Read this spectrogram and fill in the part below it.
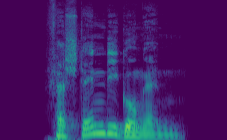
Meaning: plural of Verständigung
- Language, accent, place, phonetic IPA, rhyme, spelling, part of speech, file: German, Germany, Berlin, [fɛɐ̯ˈʃtɛndɪɡʊŋən], -ɛndɪɡʊŋən, Verständigungen, noun, De-Verständigungen.ogg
